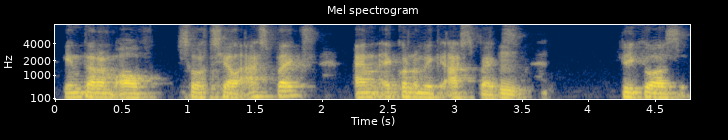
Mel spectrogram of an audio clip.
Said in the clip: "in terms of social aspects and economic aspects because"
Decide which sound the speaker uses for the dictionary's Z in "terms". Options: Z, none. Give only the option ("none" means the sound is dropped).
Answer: none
